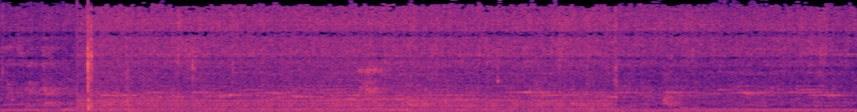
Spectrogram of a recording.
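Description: Milk glugs as it pours from a carton into a cup.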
